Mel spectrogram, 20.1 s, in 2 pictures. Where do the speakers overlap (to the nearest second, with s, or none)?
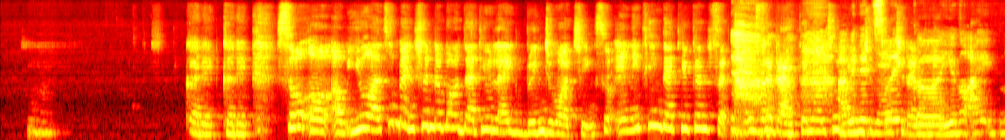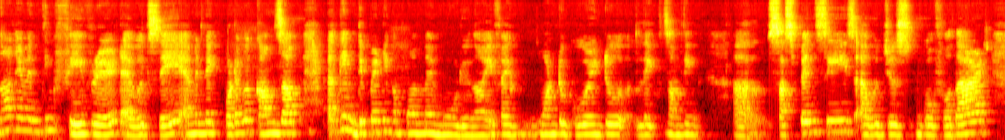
7 s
